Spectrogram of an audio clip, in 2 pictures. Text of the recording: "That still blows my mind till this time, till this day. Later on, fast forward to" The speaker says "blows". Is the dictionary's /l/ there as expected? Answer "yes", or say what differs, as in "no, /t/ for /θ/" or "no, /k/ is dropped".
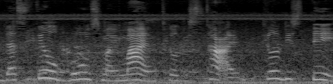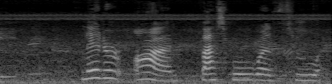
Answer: no, /l/ is dropped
